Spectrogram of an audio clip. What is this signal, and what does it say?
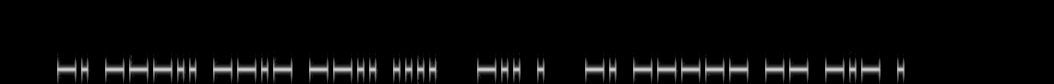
Morse code, heard as a keyed tone, about 20 wpm, 700 Hz. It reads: N8QZH DE N0MKE
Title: USA Callsign DE Callsign - 5 Characters - 20wpm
